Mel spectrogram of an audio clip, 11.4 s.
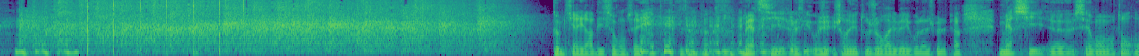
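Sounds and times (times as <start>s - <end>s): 
laughter: 0.0s - 2.6s, 6.4s - 8.4s
audience applause: 0.0s - 5.3s
speech: 5.5s - 11.3s.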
